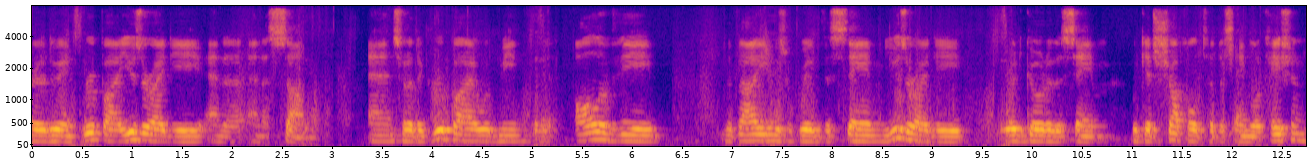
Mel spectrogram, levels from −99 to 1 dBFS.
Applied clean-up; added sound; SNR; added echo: neural separator model SepFormer DNS4.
